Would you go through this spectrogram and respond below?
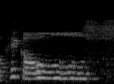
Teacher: the tongue comes up to the roof of the mouth and spreads out so when it does this the air that's coming out of your mouth shoots out the sides instead about the center of the mouth so I'm assuming that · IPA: /l/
